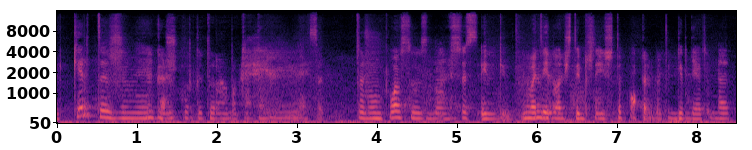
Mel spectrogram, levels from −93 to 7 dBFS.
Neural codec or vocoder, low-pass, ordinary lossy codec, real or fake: codec, 44.1 kHz, 2.6 kbps, DAC; 14.4 kHz; Opus, 64 kbps; fake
